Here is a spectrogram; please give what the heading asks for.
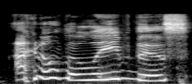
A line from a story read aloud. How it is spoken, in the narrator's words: Sheena wailed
